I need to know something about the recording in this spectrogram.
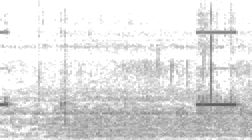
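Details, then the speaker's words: Electric stove repair, multimeter on the plug input wires: clear high-pitched steady beep in short bursts over faint room noise, meter showing continuity, so the plug wire is intact. "এই যে আমার মিটারটা একটি শব্দ করে দেখছেন resistance দেখাচ্ছে"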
